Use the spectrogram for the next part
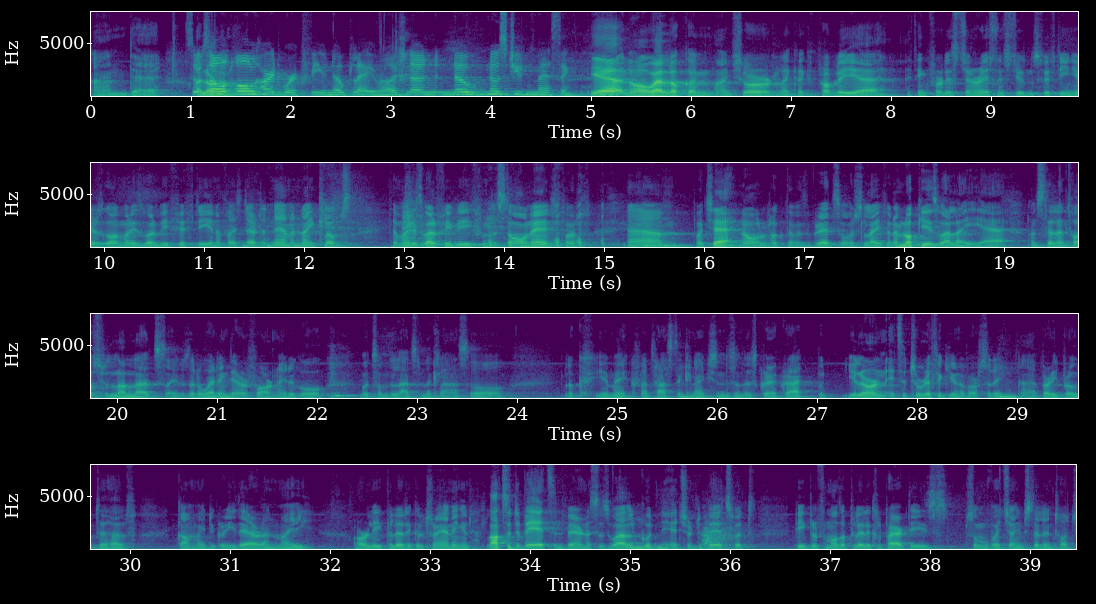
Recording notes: live debate on pressing issues with students at UCC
